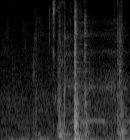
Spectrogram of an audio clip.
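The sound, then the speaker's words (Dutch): Someone gets into a car on the Hondsrug in Groningen: a quick, faint cluster of clicks, knocks and rustling, like a door handle and seat movement, over quiet background hiss. “Nou, daarvoor eh, stappen we in de auto.”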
